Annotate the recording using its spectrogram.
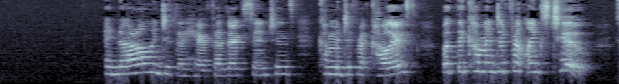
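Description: A young woman talks brightly and clearly into a close microphone.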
